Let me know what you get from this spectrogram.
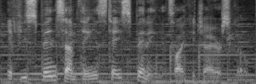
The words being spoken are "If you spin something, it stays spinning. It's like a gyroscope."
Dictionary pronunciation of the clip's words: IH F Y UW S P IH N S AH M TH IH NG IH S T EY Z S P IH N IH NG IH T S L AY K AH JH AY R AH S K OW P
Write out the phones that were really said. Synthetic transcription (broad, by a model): IH F Y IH S P IH N S AH M TH IH NG IH S T EY S P IH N IH NG IH T S L AY K AH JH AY R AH S K OW P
